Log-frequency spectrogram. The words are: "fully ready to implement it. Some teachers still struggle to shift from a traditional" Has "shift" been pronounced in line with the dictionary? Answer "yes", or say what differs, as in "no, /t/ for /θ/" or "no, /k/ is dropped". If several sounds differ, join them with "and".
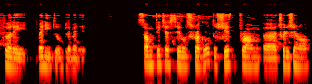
yes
